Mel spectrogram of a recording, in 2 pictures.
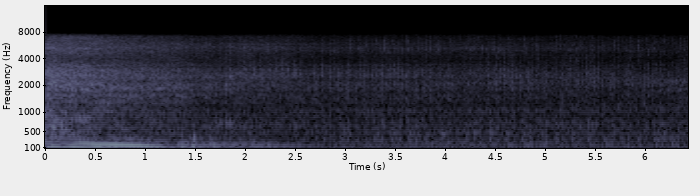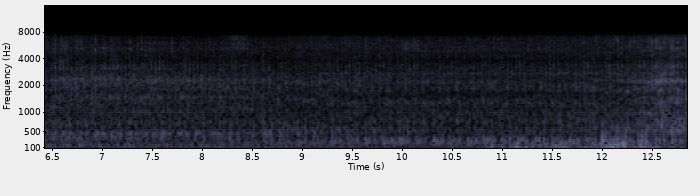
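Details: Honda K20A Type 4 engine: after a rev falls back to idle, a light regular tapping continues at about three to four per second; engine knock at idle, source undetermined.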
